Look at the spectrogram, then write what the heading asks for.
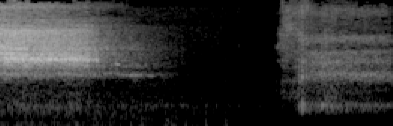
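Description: A breathy shushing exhale, a long 'shh' of air pushed out at the end of a breath during a breathing practice. It is loud at first and fades over about a second, then after a short silence another airy hiss begins.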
